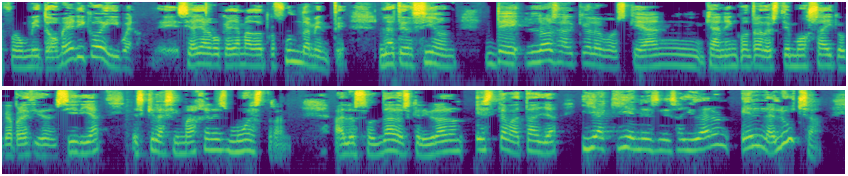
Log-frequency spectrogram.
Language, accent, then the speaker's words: Spanish; Monforte del Cid, Valencian Community, Spain; Luisa Pastor es de mi pueblo, de Monforte de Cid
